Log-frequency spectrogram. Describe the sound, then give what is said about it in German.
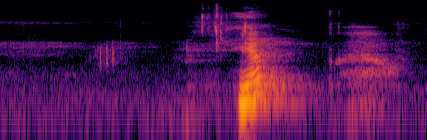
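A yoga block that feet were resting on tips over and lands on the floor with a single dull, muted knock, amid faint breathy voice sounds. “Und du hast wahrscheinlich gerade dieses Klopfen im Hintergrund gehört.”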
